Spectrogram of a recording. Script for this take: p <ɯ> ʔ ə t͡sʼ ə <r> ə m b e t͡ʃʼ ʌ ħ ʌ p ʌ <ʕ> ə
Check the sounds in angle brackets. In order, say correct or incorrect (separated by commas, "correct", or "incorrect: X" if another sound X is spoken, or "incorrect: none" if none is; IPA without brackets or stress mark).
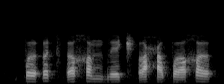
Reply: incorrect: ə, incorrect: χ, incorrect: χ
